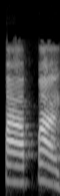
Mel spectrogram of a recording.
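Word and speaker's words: 爸爸: Misalnya, karena kalau misalnya bahasa Mandarin itu misalnya baba, itu nggak dibaca B-nya itu ba, tapi P, papa gitu.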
